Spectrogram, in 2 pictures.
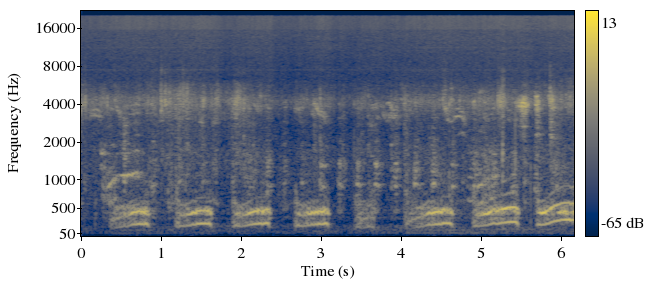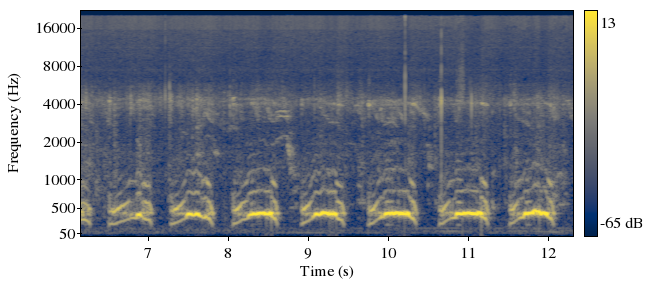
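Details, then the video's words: Pigeon calling a female with a long regular run of about seventeen low coos, each slightly arched in pitch, repeated roughly every seven-tenths of a second and growing louder toward the end. "Suara Burung Merpati panggil betina"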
